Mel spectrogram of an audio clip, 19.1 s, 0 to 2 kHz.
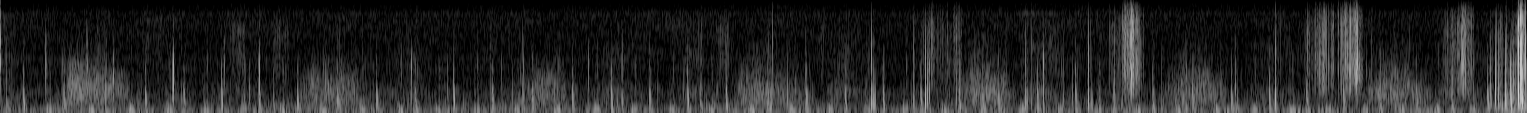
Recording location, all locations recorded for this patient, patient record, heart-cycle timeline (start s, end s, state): aortic valve (AV)
aortic valve (AV)+pulmonary valve (PV)+tricuspid valve (TV)+mitral valve (MV)
#Age: Child
#Sex: Female
#Height: 138.0 cm
#Weight: 37.1 kg
#Pregnancy status: False
#Murmur: Absent
#Murmur locations: nan
#Most audible location: nan
#Systolic murmur timing: nan
#Systolic murmur shape: nan
#Systolic murmur grading: nan
#Systolic murmur pitch: nan
#Systolic murmur quality: nan
#Diastolic murmur timing: nan
#Diastolic murmur shape: nan
#Diastolic murmur grading: nan
#Diastolic murmur pitch: nan
#Diastolic murmur quality: nan
#Outcome: Normal
#Campaign: 2015 screening campaign
0.00	1.58	unannotated
1.58	1.72	S1
1.72	1.79	systole
1.79	1.90	S2
1.90	2.08	diastole
2.08	2.20	S1
2.20	2.26	systole
2.26	2.36	S2
2.36	2.53	diastole
2.53	2.64	S1
2.64	2.72	systole
2.72	2.82	S2
2.82	3.00	diastole
3.00	3.12	S1
3.12	3.18	systole
3.18	3.30	S2
3.30	3.46	diastole
3.46	3.60	S1
3.60	3.68	systole
3.68	3.78	S2
3.78	4.00	diastole
4.00	4.11	S1
4.11	4.19	systole
4.19	4.32	S2
4.32	4.50	diastole
4.50	4.60	S1
4.60	4.68	systole
4.68	4.78	S2
4.78	4.98	diastole
4.98	5.08	S1
5.08	5.18	systole
5.18	5.28	S2
5.28	5.44	diastole
5.44	5.54	S1
5.54	5.61	systole
5.61	5.74	S2
5.74	5.92	diastole
5.92	6.04	S1
6.04	6.12	systole
6.12	6.22	S2
6.22	6.40	diastole
6.40	6.54	S1
6.54	6.62	systole
6.62	6.72	S2
6.72	6.90	diastole
6.90	7.06	S1
7.06	7.14	systole
7.14	7.24	S2
7.24	7.42	diastole
7.42	7.54	S1
7.54	7.62	systole
7.62	7.72	S2
7.72	7.90	diastole
7.90	8.00	S1
8.00	8.10	systole
8.10	8.18	S2
8.18	8.36	diastole
8.36	8.48	S1
8.48	8.58	systole
8.58	8.66	S2
8.66	8.84	diastole
8.84	8.98	S1
8.98	9.06	systole
9.06	9.16	S2
9.16	9.34	diastole
9.34	9.48	S1
9.48	9.56	systole
9.56	9.70	S2
9.70	9.88	diastole
9.88	10.00	S1
10.00	10.06	systole
10.06	10.16	S2
10.16	10.34	diastole
10.34	10.44	S1
10.44	10.54	systole
10.54	10.62	S2
10.62	10.82	diastole
10.82	10.96	S1
10.96	11.02	systole
11.02	11.12	S2
11.12	11.28	diastole
11.28	11.40	S1
11.40	11.48	systole
11.48	11.60	S2
11.60	11.78	diastole
11.78	11.88	S1
11.88	11.98	systole
11.98	12.08	S2
12.08	12.24	diastole
12.24	12.38	S1
12.38	12.46	systole
12.46	12.56	S2
12.56	12.74	diastole
12.74	12.86	S1
12.86	12.94	systole
12.94	13.08	S2
13.08	13.24	diastole
13.24	13.34	S1
13.34	13.40	systole
13.40	13.50	S2
13.50	13.68	diastole
13.68	13.80	S1
13.80	13.90	systole
13.90	13.98	S2
13.98	14.14	diastole
14.14	14.30	S1
14.30	14.40	systole
14.40	14.50	S2
14.50	14.68	diastole
14.68	14.84	S1
14.84	14.90	systole
14.90	15.00	S2
15.00	15.18	diastole
15.18	15.30	S1
15.30	15.36	systole
15.36	15.50	S2
15.50	15.64	diastole
15.64	15.76	S1
15.76	15.84	systole
15.84	15.94	S2
15.94	16.10	diastole
16.10	19.09	unannotated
